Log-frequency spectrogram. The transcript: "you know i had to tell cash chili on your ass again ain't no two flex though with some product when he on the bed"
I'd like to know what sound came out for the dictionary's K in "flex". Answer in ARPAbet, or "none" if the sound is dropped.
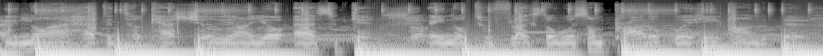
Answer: K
